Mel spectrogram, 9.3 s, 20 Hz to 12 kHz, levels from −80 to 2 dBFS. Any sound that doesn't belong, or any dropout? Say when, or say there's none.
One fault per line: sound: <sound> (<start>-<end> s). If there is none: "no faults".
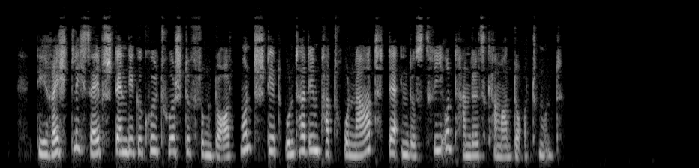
no faults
